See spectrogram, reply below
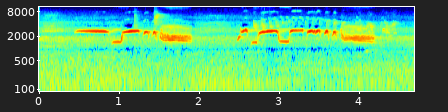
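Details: Afternoon song of a white-rumped shama: two matching phrases of clear whistled notes with quick up-and-down jumps, each ending in a harsher buzzy flourish, about two seconds apart.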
